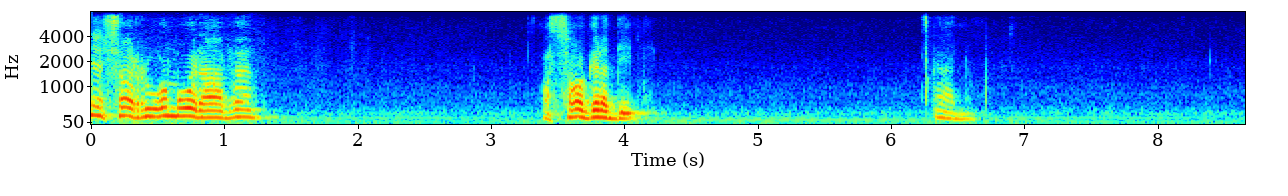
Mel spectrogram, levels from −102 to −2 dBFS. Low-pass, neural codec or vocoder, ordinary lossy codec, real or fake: 7.2 kHz; none; Opus, 24 kbps; real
